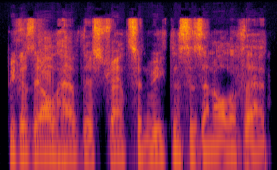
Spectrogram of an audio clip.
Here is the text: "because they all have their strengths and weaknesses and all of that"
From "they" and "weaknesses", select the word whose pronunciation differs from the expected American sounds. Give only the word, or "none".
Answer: none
